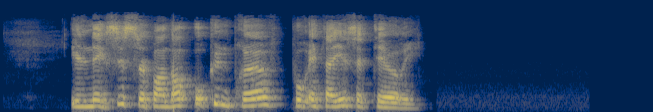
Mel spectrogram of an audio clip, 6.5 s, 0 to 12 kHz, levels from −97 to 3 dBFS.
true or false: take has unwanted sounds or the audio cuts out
false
